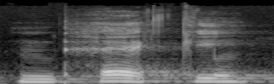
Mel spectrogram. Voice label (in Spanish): serrucho, Otomí, hombre; INALI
